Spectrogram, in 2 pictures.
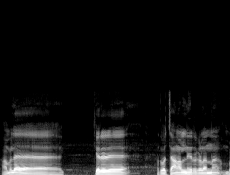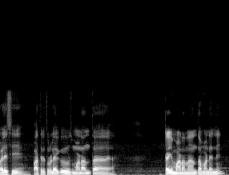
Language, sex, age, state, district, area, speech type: Kannada, male, 45-60, Karnataka, Davanagere, urban, spontaneous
